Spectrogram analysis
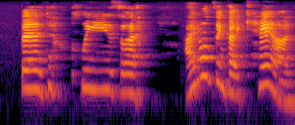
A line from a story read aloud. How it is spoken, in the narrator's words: he gasps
